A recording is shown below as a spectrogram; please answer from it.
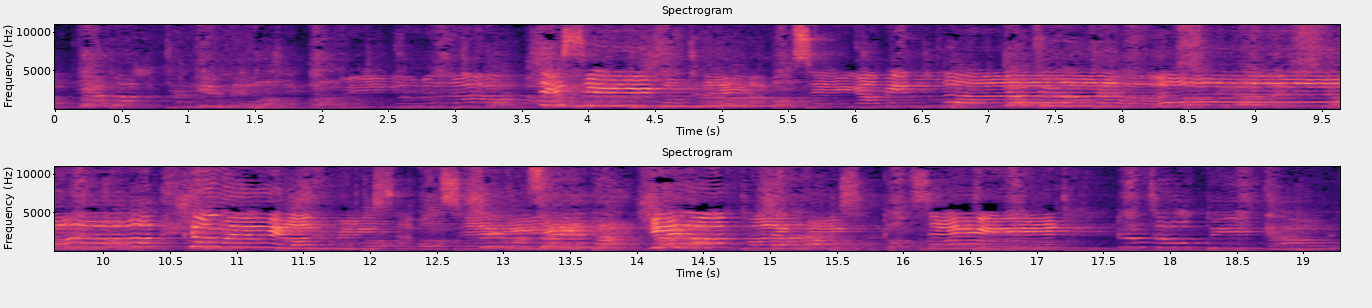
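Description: Mixed-voice a cappella group singing live, a woman's solo voice carried over sung backing harmonies with no instruments.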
